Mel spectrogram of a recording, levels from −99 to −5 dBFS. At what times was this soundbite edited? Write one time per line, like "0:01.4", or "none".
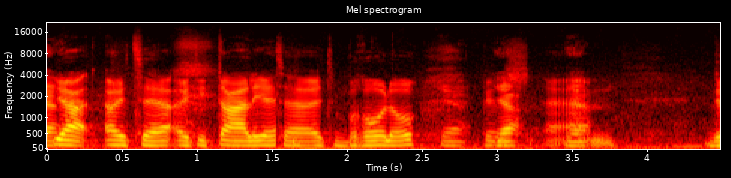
0:01.5
0:02.9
